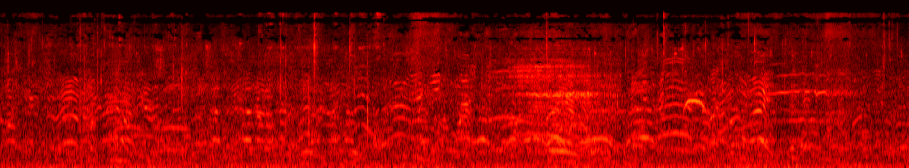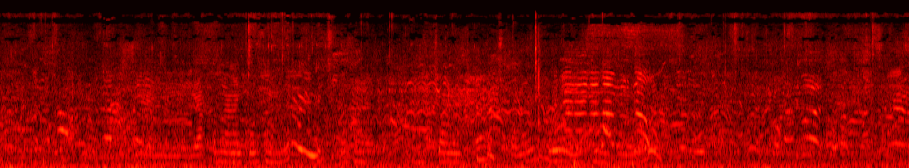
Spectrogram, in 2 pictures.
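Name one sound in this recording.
Horses trample on dirt ground.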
